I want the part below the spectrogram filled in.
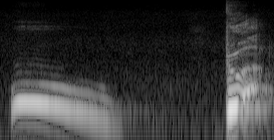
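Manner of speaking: high whooping mock cry of a falling child; a hammed-up whoosh of a fall. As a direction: yelp it high as the kid drops. Mimes child falling from seventh floor.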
